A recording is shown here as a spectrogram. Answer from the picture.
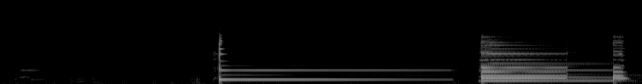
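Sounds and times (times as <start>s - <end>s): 
electric guitar: 2.1s - 6.4s.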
